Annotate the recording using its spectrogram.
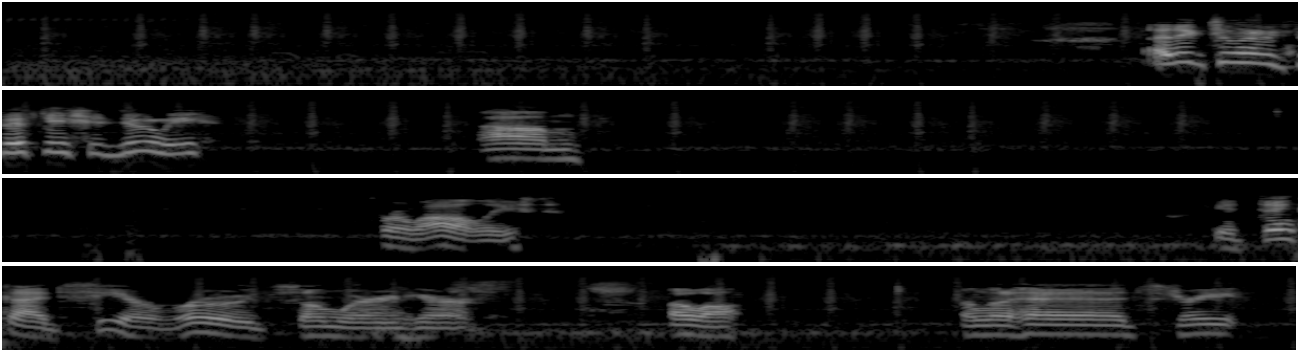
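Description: Footsteps rustle through grass at a steady pace.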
